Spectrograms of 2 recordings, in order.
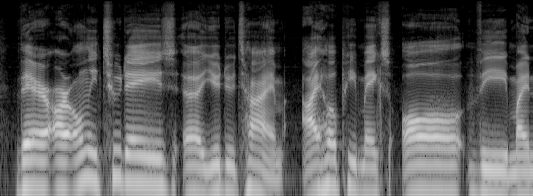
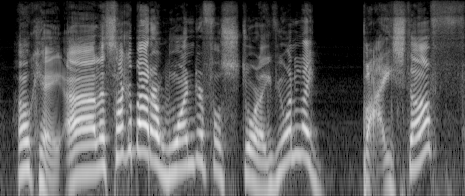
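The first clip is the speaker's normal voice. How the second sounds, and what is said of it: Valley guy voice. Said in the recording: “talking like a valley guy”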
